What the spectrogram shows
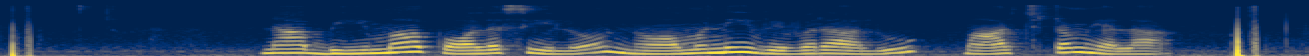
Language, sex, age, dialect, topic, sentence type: Telugu, female, 25-30, Utterandhra, banking, question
